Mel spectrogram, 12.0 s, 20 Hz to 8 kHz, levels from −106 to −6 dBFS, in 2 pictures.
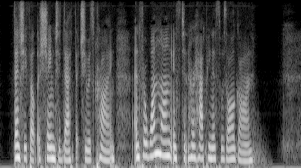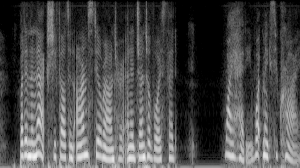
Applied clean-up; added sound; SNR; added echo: none; none; none; none.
